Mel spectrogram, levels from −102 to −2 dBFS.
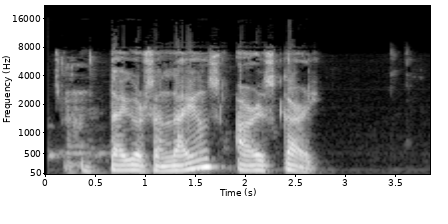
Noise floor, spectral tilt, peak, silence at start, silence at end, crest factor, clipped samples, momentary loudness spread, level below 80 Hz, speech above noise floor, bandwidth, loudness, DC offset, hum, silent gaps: -69 dBFS; -5 dB/octave; 0 dBFS; 0.05 s; 1.15 s; 16 dB; under 0.1%; 15 LU; -50 dBFS; 56 dB; 8.4 kHz; -13 LUFS; under 0.1%; none; none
